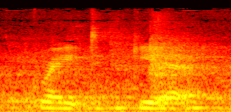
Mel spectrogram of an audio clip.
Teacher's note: And there can also be release masking, which occurs when you have two non-homorganic plosives together. So the second onset masks the release of the first, such as in great gear.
